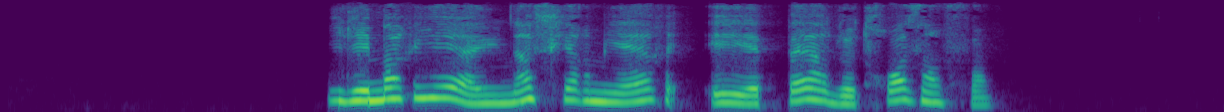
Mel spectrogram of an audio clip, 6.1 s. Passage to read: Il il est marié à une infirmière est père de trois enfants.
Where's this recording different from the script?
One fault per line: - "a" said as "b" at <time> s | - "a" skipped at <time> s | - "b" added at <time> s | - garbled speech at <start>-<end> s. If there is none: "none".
- "il" skipped at 1.8 s
- "et" added at 3.5 s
